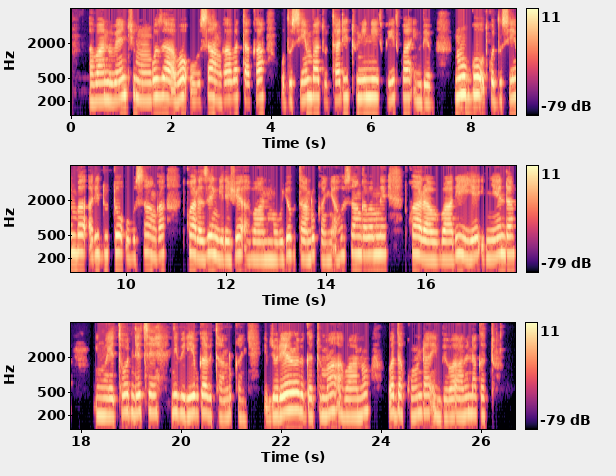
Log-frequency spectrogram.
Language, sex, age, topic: Kinyarwanda, female, 18-24, education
